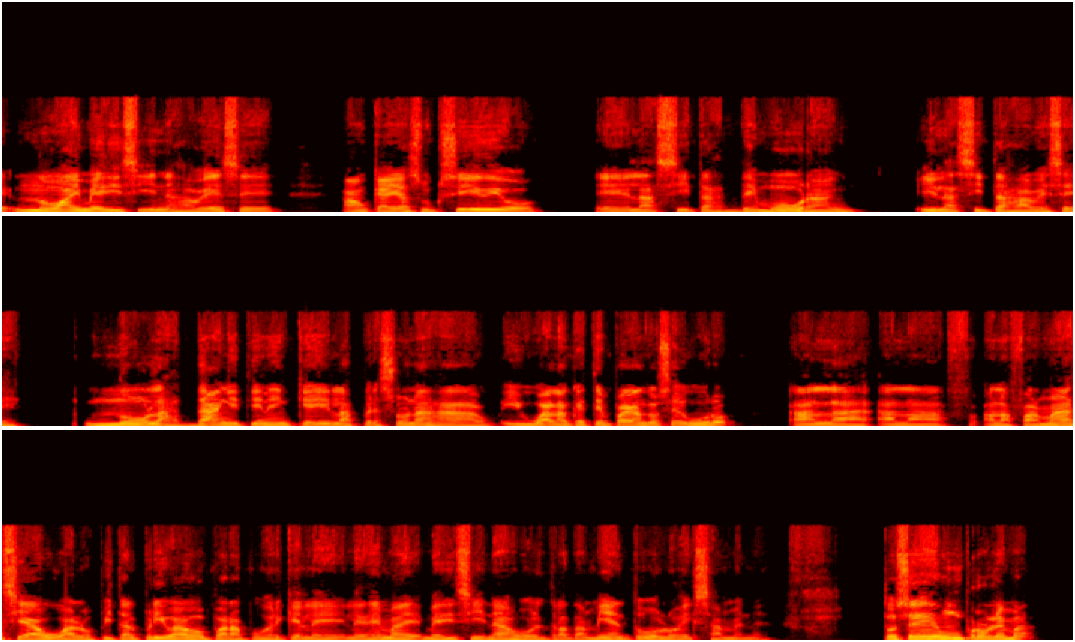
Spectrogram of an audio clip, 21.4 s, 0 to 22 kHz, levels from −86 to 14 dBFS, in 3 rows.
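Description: A speech recording with a brief jumbled moment at 14.71 s, where the sound stutters for an instant. This is chunks out of order: a 5.8 ms piece of audio was written one chunk late, so it plays after the piece that should follow it. Nothing is missing, but the swapped order creates three hard joins in quick succession.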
